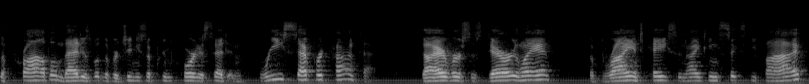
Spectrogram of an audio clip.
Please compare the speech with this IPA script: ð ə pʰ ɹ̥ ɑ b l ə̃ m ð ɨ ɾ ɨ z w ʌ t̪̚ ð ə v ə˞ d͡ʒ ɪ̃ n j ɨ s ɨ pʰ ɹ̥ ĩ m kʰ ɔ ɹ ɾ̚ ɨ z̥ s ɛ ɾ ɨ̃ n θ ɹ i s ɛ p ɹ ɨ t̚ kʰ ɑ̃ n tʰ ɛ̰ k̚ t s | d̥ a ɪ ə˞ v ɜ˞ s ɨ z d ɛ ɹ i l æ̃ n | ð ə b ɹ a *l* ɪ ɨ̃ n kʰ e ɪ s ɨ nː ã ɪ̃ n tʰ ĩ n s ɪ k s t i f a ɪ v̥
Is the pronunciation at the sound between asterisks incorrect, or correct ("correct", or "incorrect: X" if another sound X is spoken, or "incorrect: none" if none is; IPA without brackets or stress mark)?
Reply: incorrect: none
